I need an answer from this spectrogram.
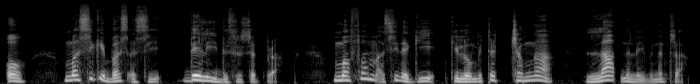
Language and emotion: Manipuri, surprised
